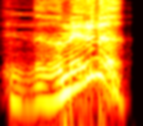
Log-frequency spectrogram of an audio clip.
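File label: damaged, Japanese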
